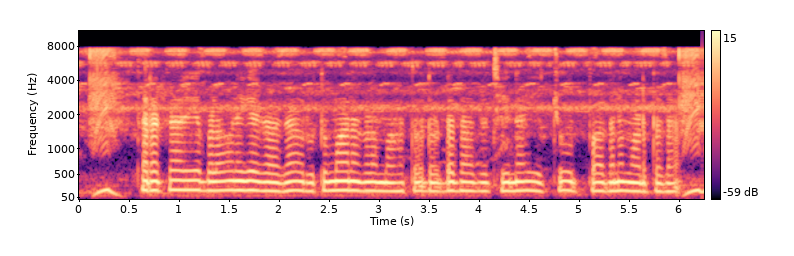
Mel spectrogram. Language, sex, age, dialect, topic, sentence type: Kannada, female, 31-35, Central, agriculture, statement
